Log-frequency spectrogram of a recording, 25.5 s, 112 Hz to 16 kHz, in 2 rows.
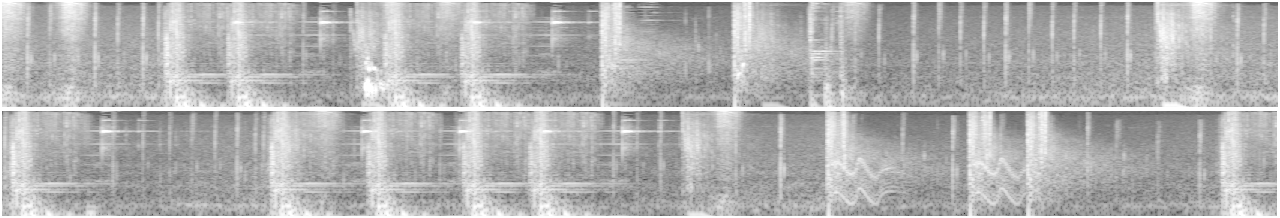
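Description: Repeated dull thunks and thuds from melee strikes landing in a PS5 game, scattered across the stretch with short gaps between hits, set against steady game music and effects with no talking.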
